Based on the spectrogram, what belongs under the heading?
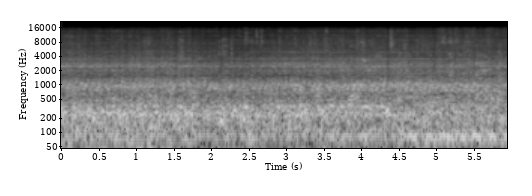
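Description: A small tourist train running along the track, heard from on board: a steady rumble and rattle of the carriages on the rails.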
